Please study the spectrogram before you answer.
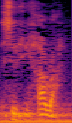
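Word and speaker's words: Tsujihara: CEO Kevin Tsuchihara. His name was crazy, but that's how you pronounce it, I guess.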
